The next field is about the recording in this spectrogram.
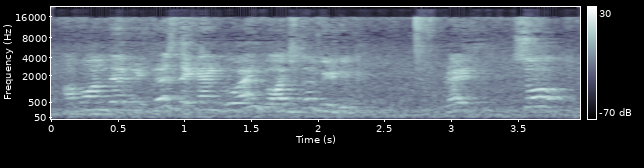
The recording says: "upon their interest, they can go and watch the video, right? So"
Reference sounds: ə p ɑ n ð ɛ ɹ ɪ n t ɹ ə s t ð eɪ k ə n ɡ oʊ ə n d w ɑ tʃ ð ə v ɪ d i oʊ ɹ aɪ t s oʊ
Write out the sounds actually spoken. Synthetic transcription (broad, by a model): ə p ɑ n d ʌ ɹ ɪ t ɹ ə s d eɪ k ə n ɡ oʊ ə n d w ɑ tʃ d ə v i d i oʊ ɹ aɪ t s oʊ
